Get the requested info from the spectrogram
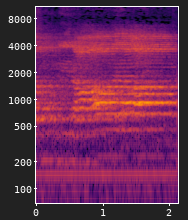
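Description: A man chanting a devotional verse in a melodic voice through a microphone, ending on a long held note.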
